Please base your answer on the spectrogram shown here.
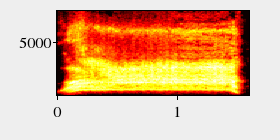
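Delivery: a sudden high, strained scream; retold scream. Choking man forcing out a scream to breathe, high strained scream. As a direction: scream out to force the blocked airway open. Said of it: "I decided to scream".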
